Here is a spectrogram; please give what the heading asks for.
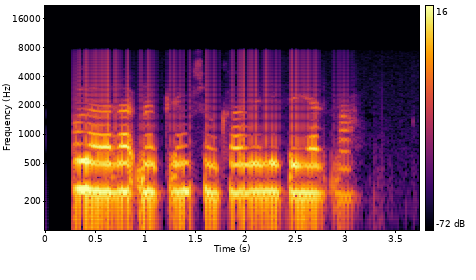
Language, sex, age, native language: Icelandic, female, 11, Icelandic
